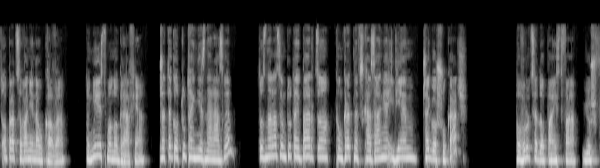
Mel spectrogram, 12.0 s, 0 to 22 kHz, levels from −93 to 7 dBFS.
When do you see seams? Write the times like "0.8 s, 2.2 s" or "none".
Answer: 3.2 s, 10.1 s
